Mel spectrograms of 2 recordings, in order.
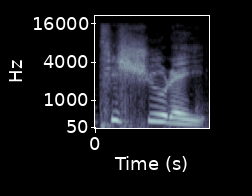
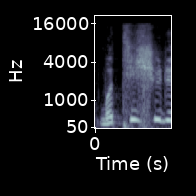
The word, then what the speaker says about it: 티시레이: 일곱 번째 이지만 , 일반 적 인 발음 은 다음과 같습니다 . 티시레이 . 티시리 의 말 도 틀리지 않다 . 하지만 우리 는 보통 그것 을 이렇게 부릅니다 . 티시레이 월 .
